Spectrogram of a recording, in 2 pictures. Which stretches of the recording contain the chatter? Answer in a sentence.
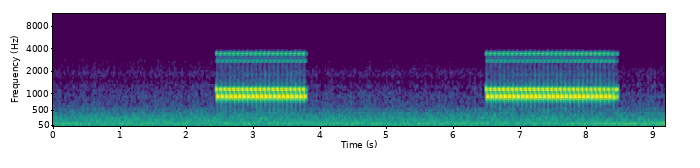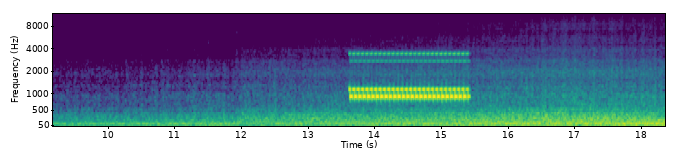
You can't hear the chatter here.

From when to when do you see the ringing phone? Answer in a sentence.
You can hear the ringing phone from 2.5 to 3.9 s, from 6.5 to 8.5 s and from 13.6 to 15.5 s.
